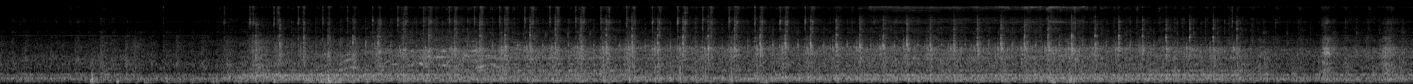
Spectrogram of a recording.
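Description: Automatic agarbatti (incense stick) making machine running, a fast, even mechanical clatter of several strokes a second that grows louder about two and a half seconds in.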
